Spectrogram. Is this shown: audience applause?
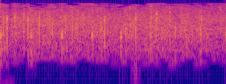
yes

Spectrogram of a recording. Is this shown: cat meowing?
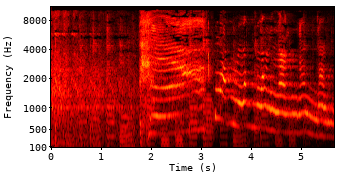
yes

